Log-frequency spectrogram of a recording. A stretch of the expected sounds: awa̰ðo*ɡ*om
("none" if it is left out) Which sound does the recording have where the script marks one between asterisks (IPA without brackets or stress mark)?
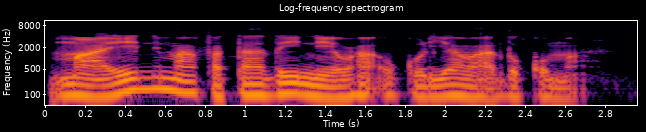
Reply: k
